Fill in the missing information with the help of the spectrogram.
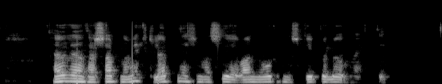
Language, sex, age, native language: Icelandic, male, 40-49, Icelandic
